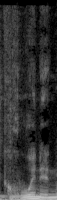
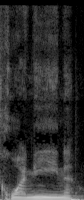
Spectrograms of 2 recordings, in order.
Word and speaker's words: Quinnen: It's Quinnen, not Quinine, whatever, whatever it was.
